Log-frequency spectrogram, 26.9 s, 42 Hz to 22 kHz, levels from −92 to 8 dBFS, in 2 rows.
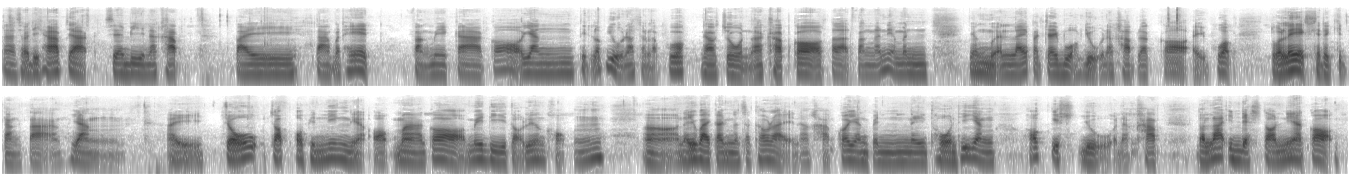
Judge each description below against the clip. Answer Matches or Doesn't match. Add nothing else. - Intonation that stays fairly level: Matches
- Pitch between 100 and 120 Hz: Matches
